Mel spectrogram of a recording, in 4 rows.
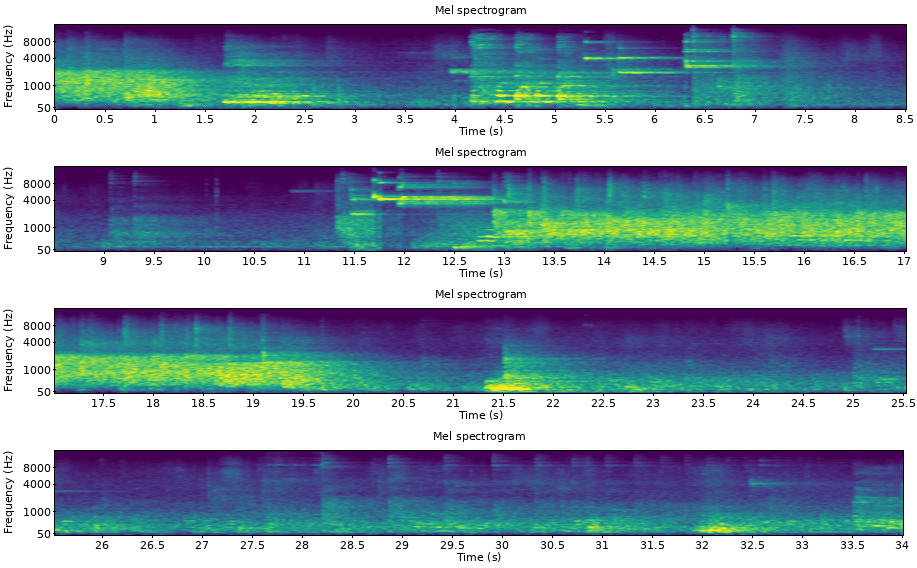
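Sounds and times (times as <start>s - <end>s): spectators applauding: 12.8s - 19.2s.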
